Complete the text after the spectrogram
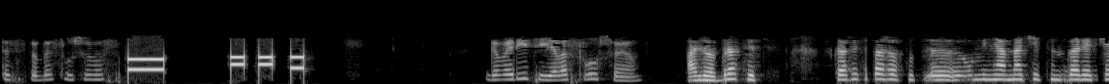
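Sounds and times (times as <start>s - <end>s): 
speech: 0.0s - 2.7s, 4.9s - 7.8s, 8.4s - 11.0s
telephone keypad DTMF dialing tones: 1.3s - 1.7s, 2.3s - 3.1s.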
